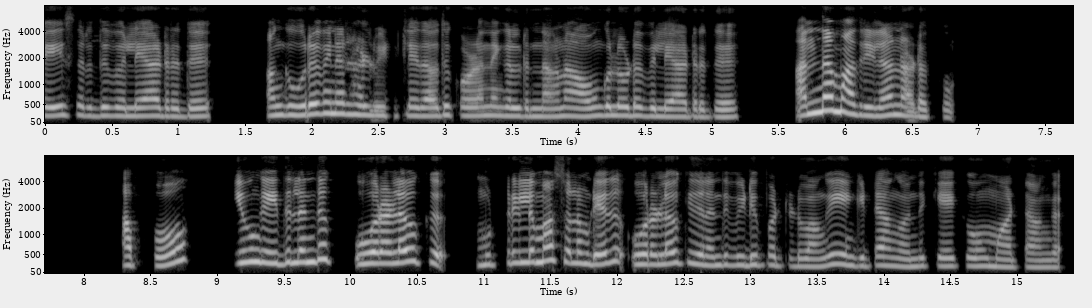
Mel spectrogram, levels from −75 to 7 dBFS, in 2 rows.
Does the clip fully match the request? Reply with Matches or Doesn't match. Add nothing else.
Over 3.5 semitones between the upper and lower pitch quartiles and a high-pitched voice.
Matches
